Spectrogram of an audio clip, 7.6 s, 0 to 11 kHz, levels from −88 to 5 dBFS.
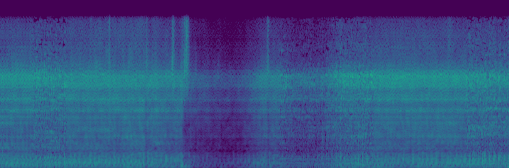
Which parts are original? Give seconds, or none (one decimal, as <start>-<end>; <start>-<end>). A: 0.5-1.0; 4.2-5.6; 7.0-7.6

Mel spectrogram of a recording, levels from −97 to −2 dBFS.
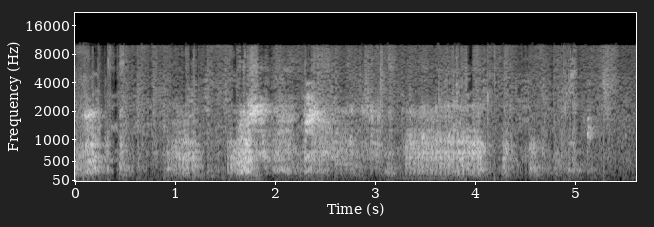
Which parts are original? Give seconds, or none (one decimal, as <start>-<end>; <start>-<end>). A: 3.0-3.7; 4.5-5.0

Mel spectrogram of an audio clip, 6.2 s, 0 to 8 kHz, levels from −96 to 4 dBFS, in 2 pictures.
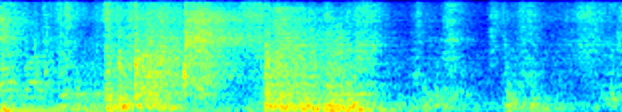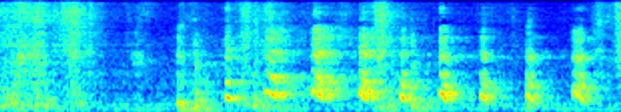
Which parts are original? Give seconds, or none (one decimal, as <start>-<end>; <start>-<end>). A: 0.0-1.5; 5.1-6.2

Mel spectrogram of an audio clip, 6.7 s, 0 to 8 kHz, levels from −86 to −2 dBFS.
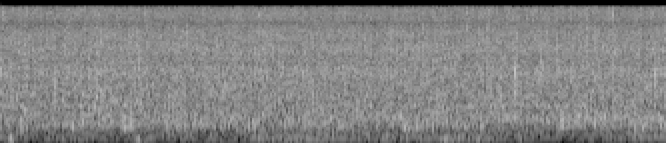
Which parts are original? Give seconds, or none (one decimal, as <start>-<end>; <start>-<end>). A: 2.9-3.4; 5.0-6.7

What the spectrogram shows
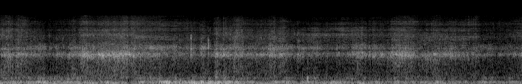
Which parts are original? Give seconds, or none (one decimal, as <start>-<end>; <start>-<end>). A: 0.0-0.9; 1.6-5.2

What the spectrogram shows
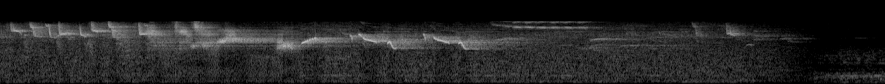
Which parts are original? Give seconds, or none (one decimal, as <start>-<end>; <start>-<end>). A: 0.0-1.5; 3.0-8.9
